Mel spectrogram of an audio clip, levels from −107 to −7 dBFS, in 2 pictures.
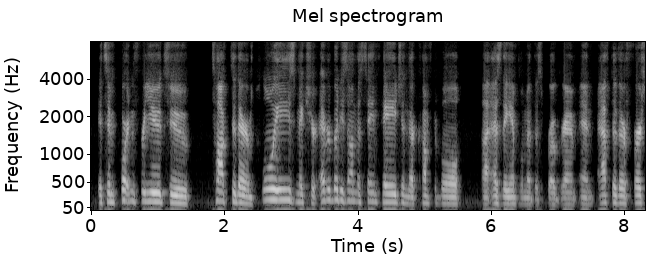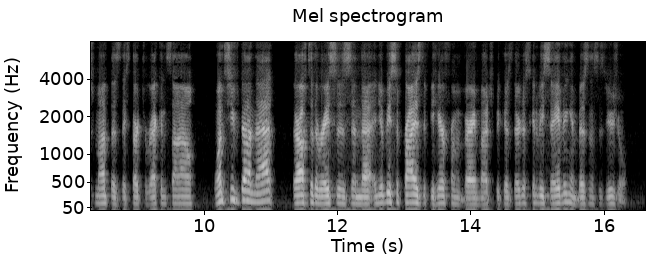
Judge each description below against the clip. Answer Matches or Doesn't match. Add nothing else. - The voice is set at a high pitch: Doesn't match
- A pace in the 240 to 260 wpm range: Matches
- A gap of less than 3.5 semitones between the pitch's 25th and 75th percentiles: Doesn't match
